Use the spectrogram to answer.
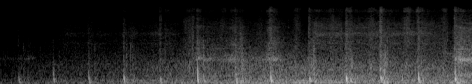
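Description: Running footsteps with a steady, regular run of short thuds that grow slightly louder toward the end.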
